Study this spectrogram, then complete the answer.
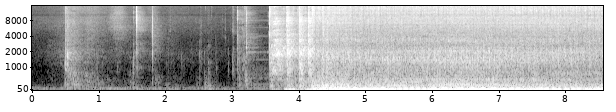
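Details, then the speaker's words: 2022 Can-Am Renegade 850 after its starter repair: brief clicks, then it starts right up into a strong even idle; normal start, though a new starter may still be needed if it skips. "Starts right up. Alright, I think that's it. I honestly don't think it will give me trouble."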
